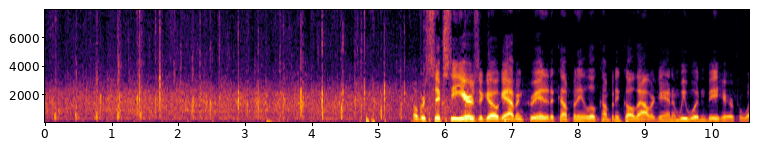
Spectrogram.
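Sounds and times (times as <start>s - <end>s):
audience applause: 0.0s - 6.8s
speech: 5.6s - 10.5s.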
